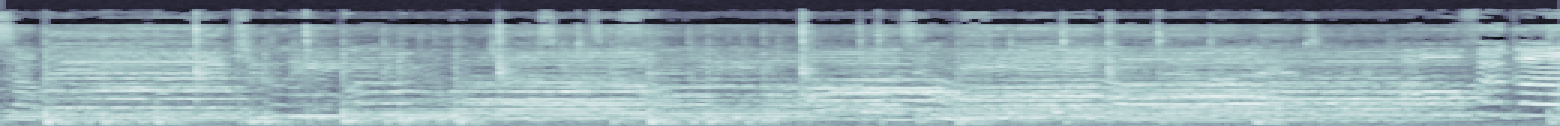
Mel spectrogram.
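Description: All-female a cappella group singing: two lead singers on handheld microphones over held backing harmonies from the group.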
